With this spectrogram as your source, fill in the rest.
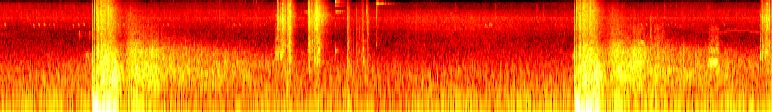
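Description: A rifle fires loud shots that echo away.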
